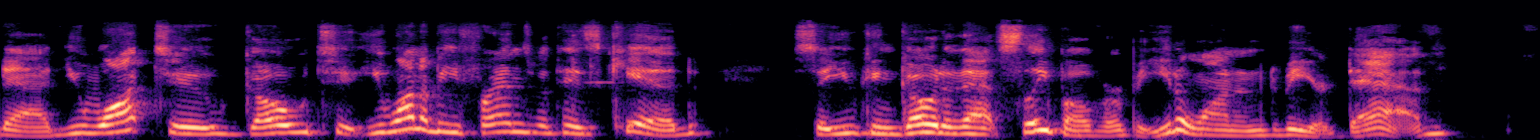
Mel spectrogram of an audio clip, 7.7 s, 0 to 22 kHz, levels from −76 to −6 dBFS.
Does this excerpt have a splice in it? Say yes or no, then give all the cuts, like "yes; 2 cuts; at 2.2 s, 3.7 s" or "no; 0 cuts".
no; 0 cuts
